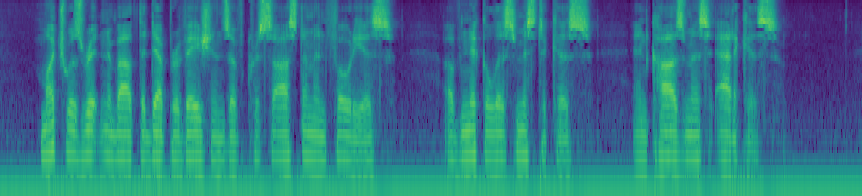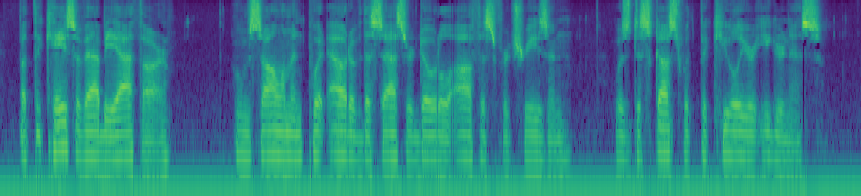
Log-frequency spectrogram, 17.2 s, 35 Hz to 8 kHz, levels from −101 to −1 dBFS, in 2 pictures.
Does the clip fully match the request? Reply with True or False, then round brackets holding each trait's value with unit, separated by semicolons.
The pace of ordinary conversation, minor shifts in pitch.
False (125 wpm; 2.2 semitones)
